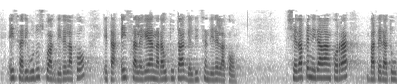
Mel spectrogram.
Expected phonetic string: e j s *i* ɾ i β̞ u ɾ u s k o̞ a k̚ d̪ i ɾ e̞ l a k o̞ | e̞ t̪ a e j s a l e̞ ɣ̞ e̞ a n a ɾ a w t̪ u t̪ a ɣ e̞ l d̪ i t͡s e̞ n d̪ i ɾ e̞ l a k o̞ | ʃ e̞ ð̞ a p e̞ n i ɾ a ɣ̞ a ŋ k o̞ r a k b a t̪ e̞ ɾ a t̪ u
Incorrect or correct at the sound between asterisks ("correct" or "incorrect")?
incorrect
